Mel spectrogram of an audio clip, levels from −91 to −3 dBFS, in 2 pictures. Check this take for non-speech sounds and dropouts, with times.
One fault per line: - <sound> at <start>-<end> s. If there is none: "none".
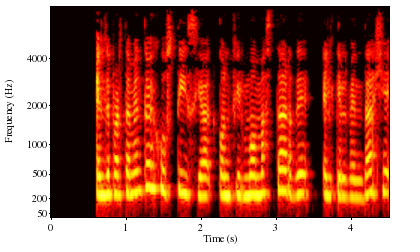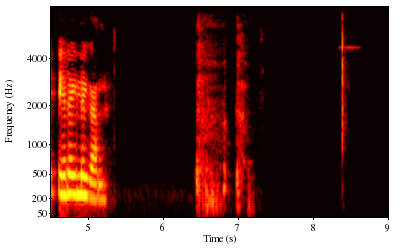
- cough at 6.4-7.2 s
